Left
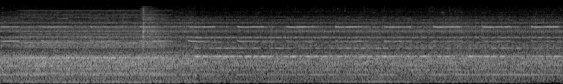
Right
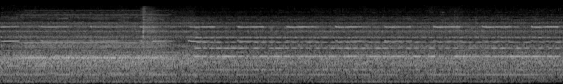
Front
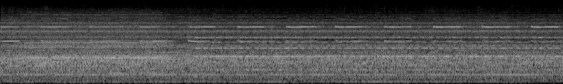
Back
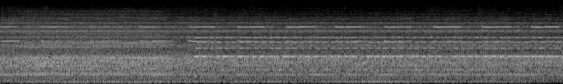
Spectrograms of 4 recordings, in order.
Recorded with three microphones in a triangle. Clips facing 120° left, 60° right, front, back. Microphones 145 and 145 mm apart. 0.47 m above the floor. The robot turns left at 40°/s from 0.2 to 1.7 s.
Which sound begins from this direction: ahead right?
A violin, at 1.9 s.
